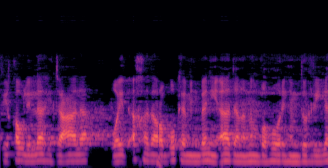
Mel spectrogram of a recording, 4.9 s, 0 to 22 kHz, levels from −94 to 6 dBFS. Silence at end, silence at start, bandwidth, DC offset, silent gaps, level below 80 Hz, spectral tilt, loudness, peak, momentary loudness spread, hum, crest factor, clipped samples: 0 s; 0 s; 6.8 kHz; under 0.1%; none; -68 dBFS; -6 dB/octave; -31 LUFS; -12 dBFS; 8 LU; none; 20 dB; under 0.1%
